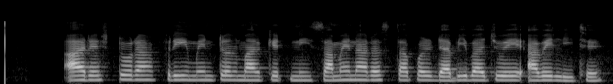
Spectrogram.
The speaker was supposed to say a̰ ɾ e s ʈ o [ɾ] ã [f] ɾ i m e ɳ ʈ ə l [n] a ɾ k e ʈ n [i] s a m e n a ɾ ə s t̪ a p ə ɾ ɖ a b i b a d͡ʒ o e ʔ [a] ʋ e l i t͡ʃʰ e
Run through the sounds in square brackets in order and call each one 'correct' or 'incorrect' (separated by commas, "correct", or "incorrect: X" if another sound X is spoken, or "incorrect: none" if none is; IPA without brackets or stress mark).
correct, correct, incorrect: m, correct, correct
